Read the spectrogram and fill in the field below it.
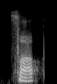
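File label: "fop", Indian English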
